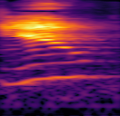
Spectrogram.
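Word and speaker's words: ewe: is called a u it's pronounced u but it's spell e w e not y o u spell it differently because it means something different a male sheep is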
